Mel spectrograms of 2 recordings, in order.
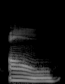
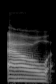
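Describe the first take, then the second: First: The vowel is pushed through the nose. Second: The vowel is made through the mouth only. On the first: The speaker calls it right. "eventually I was able to" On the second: The speaker calls it wrong. "trying to figure out how to get it into the nose"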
